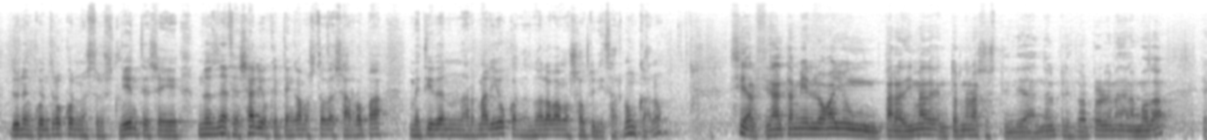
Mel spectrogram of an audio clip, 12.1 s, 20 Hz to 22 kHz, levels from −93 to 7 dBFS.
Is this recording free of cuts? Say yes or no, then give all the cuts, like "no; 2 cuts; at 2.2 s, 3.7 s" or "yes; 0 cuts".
yes; 0 cuts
